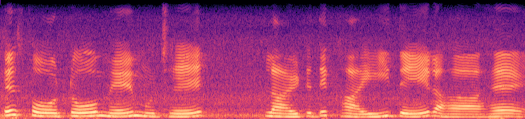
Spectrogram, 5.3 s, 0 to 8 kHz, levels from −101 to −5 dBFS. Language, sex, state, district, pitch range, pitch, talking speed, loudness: Hindi, female, Madhya Pradesh, Umaria, 200-250 Hz, 215 Hz, 105 wpm, -14 LUFS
